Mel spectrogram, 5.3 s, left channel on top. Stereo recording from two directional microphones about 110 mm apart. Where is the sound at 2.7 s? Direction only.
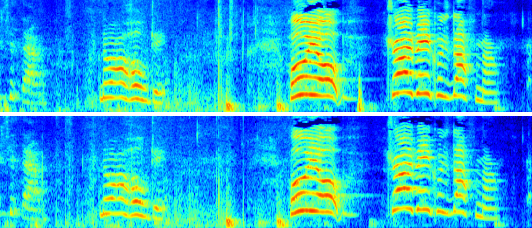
25° left (ahead or behind).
